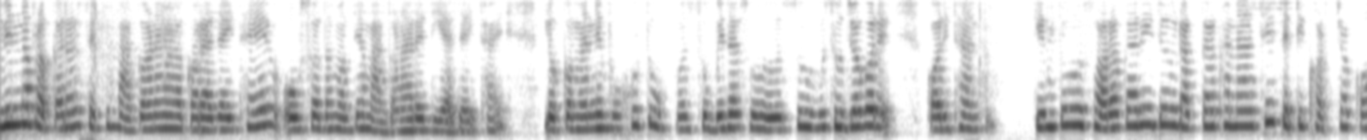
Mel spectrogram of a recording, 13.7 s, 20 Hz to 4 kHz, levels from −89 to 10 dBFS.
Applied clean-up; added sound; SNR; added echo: neural mask model DeepFilterNet 3.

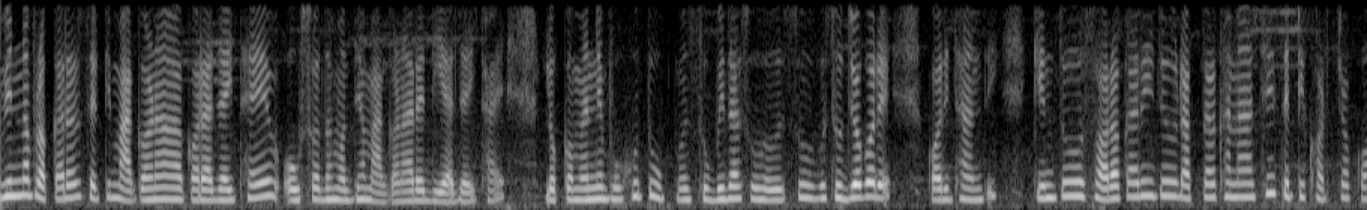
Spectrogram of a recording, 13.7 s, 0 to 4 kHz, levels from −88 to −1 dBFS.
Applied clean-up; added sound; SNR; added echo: none; none; none; none.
